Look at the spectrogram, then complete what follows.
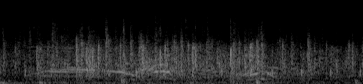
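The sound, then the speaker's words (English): An audience claps steadily for a few seconds, a dense patter of many hands at a fairly even loudness, with some murmuring voices mixed in, applauding in answer to a question about attending live narrated performing art events. “If you have not gone to a live narrated performing art event, please applaud now.”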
